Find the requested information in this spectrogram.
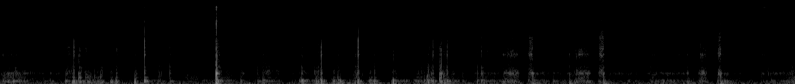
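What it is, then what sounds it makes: Metal mesh microphone grille tapped and scratched. A wooden ear pick taps and scratches the metal mesh grille of the small, hollow silver XY capsule on a Zoom H6 recorder. Quiet, dull, bass-heavy thumps and rustling scrapes come in an irregular series. Each tap dies away almost instantly, with a faint hollow tone near 500 Hz underneath.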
